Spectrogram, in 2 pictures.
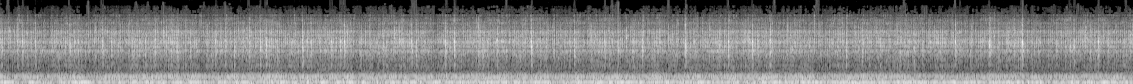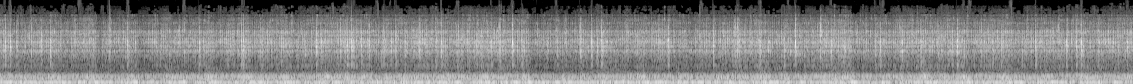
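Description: Road bike's tyres rumbling over stone paving, picked up by a camera mounted on the handlebars along with wind on the microphone: a loud, steady rumble.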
